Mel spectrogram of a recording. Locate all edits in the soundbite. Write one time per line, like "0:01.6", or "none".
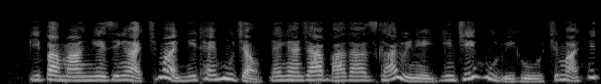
0:02.7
